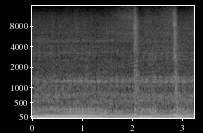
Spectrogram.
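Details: Mk5 Ford Escort idling with a newly fitted exhaust, heard at the tailpipe: smooth, even low idle, steady exhaust note with much more pressure out the pipe and no puffing or ticking from the joints; no leaks, engine and exhaust healthy.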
